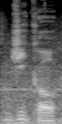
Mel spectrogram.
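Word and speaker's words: 自己: chinese or japanese word which is pronounced in japanese jiko and that word usually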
